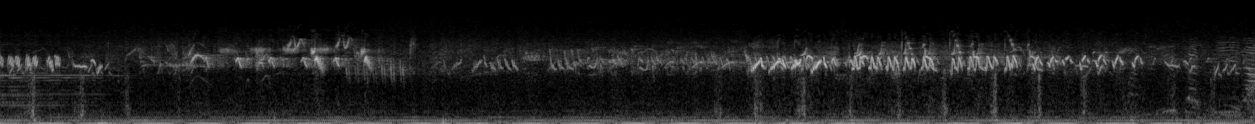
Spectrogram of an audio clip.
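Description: Birds chirp and twitter steadily.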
